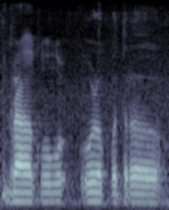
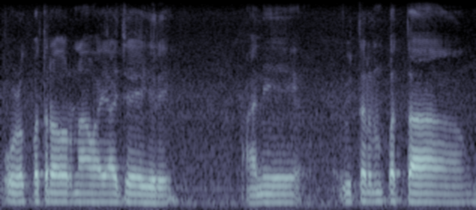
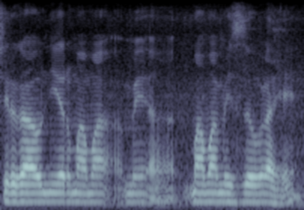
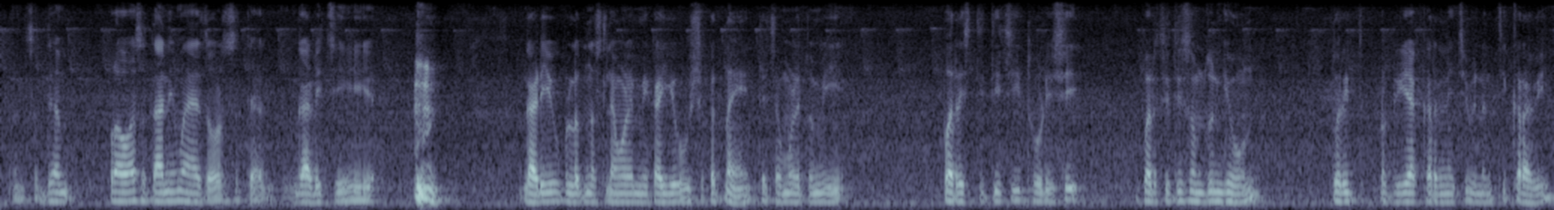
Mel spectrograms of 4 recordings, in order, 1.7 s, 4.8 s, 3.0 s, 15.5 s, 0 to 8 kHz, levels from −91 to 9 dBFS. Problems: constant background noise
